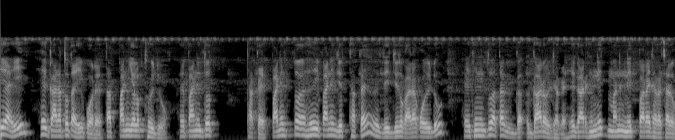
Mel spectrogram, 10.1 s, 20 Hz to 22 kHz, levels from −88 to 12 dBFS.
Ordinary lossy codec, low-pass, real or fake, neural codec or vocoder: none; 7.2 kHz; real; none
